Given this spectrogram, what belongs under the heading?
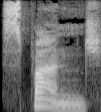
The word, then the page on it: sponge: American English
